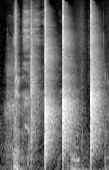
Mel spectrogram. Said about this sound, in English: Slow clap? Golf clap.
